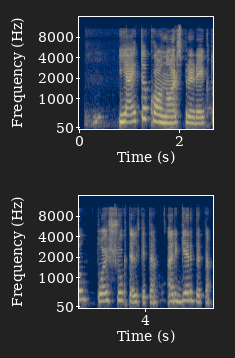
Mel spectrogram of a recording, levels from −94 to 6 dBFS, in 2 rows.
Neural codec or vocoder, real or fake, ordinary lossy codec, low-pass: none; real; Opus, 24 kbps; 10.8 kHz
